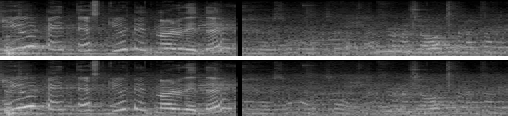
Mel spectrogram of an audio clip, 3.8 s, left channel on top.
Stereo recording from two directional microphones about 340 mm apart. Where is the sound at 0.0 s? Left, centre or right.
Centre.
